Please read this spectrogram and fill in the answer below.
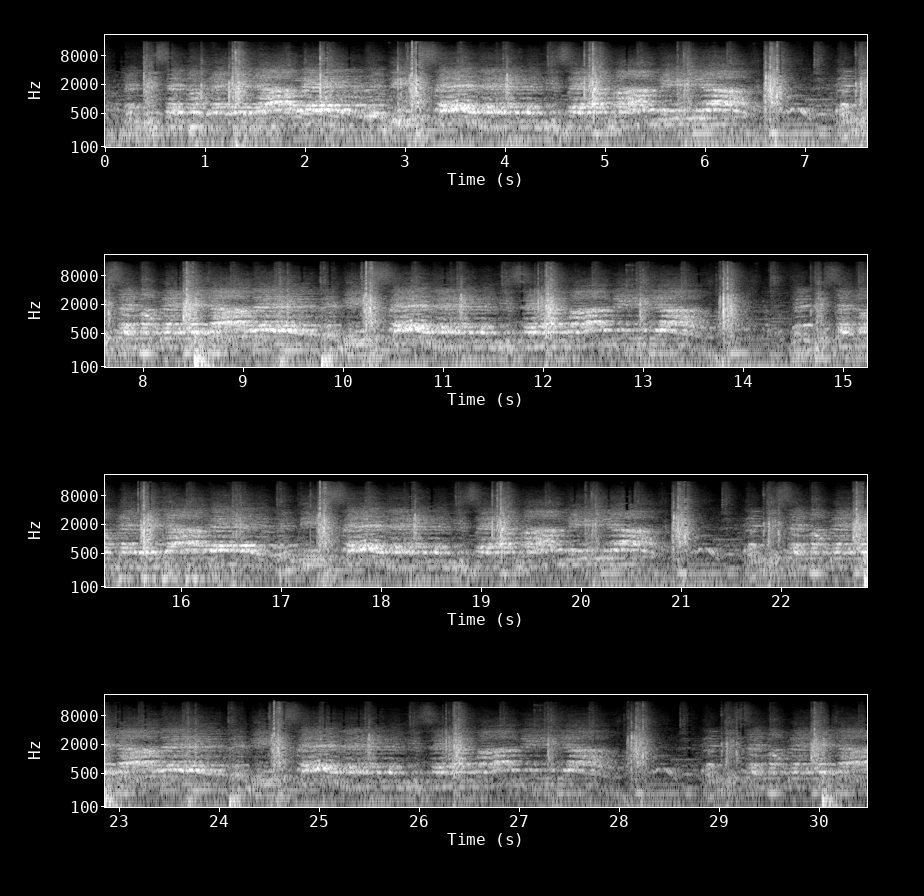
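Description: Live Christian worship music: a choir of voices singing a short refrain over and over, with the band keeping a steady beat.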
